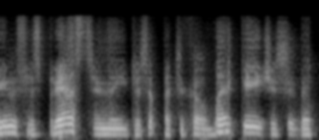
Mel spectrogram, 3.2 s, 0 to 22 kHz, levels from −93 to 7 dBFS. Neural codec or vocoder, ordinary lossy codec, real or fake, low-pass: codec, 44.1 kHz, 0.9 kbps, DAC; AAC, 96 kbps; fake; 14.4 kHz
